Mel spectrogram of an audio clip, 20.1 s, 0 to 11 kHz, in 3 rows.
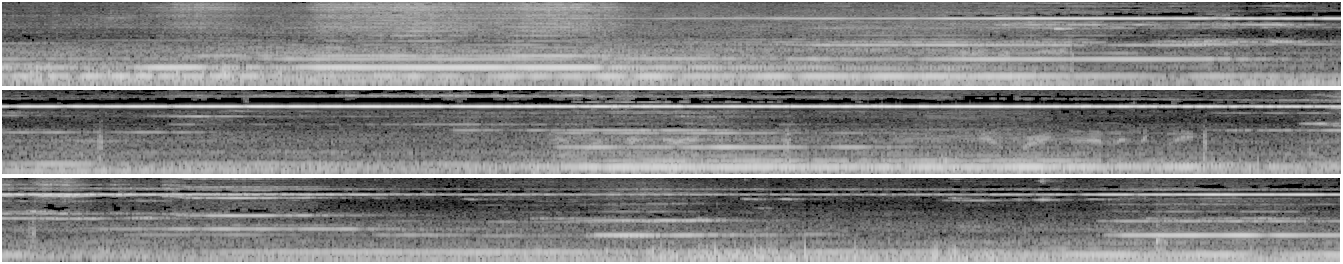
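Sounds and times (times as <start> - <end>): high-pitched wheel squeal: 0.0 - 20.0.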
